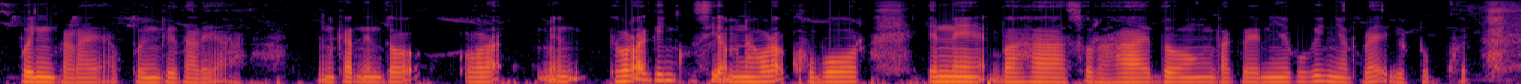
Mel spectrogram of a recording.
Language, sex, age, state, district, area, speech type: Santali, female, 30-45, West Bengal, Malda, rural, spontaneous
